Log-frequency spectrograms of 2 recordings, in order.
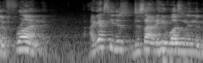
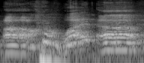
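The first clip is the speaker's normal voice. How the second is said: flustered laughing; 3 semitones higher, slower than usual. Retold or imitated. Flustered stammering to boss.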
